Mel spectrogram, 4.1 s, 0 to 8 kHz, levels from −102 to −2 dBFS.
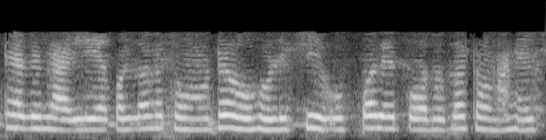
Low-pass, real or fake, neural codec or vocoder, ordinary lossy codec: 7.2 kHz; fake; codec, 44.1 kHz, 2.6 kbps, DAC; AAC, 16 kbps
